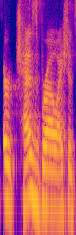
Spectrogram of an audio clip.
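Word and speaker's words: Chesebro: we've seen include uh Sydney Powell and Ken chees or chesbro I should say now I know how to to pronounce his name it's the cheese the cheese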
